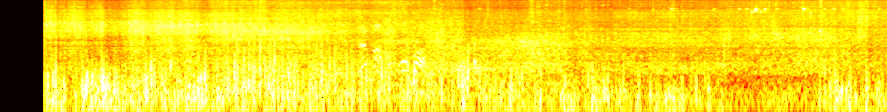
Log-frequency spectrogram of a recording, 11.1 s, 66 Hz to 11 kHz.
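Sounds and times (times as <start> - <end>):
wind buffeting microphone: 0.6 - 11.0.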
